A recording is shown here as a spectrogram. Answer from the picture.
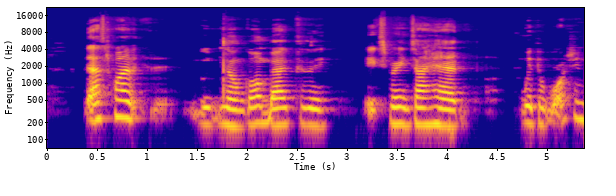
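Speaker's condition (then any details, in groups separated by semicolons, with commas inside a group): Cerebral palsy; lifelong physical disability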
